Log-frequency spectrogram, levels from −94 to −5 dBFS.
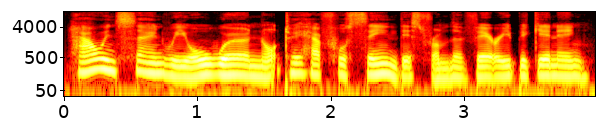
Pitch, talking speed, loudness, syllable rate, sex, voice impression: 150 Hz, 210 wpm, -17 LUFS, 5.6 syllables/s, female, feminine, gender-neutral, slightly young, slightly adult-like, slightly thin, slightly tensed, slightly powerful, slightly dark, slightly hard, clear, slightly fluent, cool, slightly intellectual, slightly refreshing, sincere, very calm, slightly friendly, slightly reassuring, unique, wild, slightly sweet, slightly lively, strict, sharp, slightly modest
